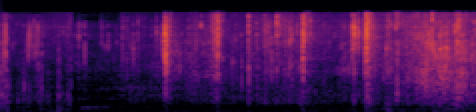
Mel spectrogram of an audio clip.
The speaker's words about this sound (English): Okay, so I'm going to unwrap this postcard that he sent us.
